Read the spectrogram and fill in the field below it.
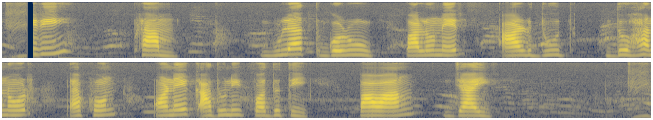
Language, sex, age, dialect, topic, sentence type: Bengali, female, 18-24, Rajbangshi, agriculture, statement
